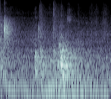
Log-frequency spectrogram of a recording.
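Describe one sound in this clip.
A cue stick strikes a billiard ball with a sharp click.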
